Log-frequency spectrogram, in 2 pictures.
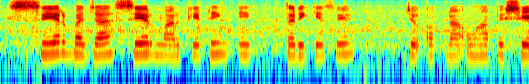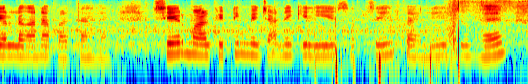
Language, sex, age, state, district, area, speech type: Hindi, female, 18-30, Uttar Pradesh, Sonbhadra, rural, spontaneous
